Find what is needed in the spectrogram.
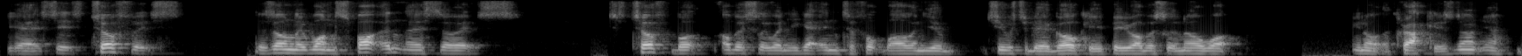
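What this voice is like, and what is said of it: Barnsley Yorkshire English accent. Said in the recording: “you've definitely got a Barnsley accent. You're definitely from round our end.”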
